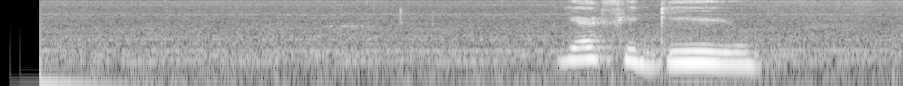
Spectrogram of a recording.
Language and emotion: Russian, sad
